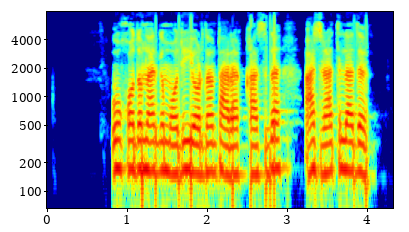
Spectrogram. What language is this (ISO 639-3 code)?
uzb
